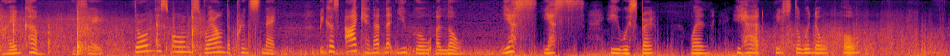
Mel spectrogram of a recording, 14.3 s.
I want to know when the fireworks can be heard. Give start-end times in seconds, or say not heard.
0.0-3.1.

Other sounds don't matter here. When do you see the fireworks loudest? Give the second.
1 s.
